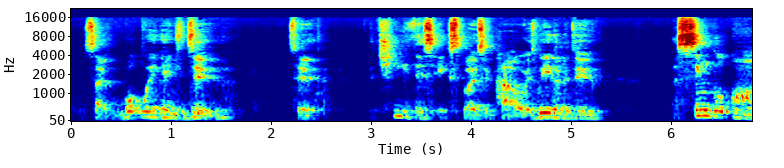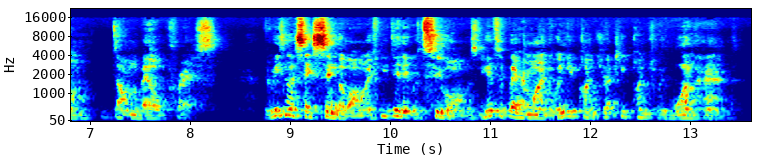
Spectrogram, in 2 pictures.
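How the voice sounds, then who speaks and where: Recorded against a quiet background with audible room echo, a man speaks in a dark, mellow, somewhat breathy tone. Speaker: personal trainer. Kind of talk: tutorial. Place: home room. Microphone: camera far.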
